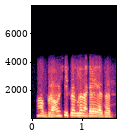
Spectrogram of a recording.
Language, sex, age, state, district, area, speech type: Telugu, male, 18-30, Telangana, Medchal, urban, conversation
